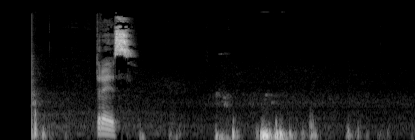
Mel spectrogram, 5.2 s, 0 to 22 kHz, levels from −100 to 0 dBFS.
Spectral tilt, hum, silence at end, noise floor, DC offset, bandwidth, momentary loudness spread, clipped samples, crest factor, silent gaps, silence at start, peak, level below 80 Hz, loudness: -2.5 dB/octave; none; 1.25 s; -74 dBFS; under 0.1%; 15 kHz; 27 LU; under 0.1%; 28 dB; none; 0.4 s; -2 dBFS; -44 dBFS; -21 LUFS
